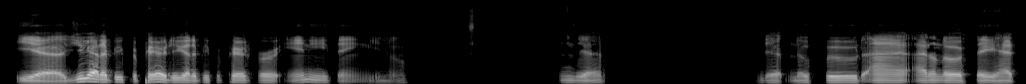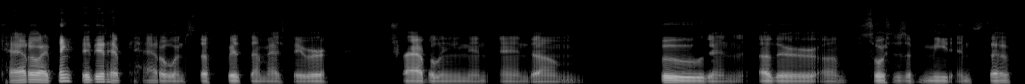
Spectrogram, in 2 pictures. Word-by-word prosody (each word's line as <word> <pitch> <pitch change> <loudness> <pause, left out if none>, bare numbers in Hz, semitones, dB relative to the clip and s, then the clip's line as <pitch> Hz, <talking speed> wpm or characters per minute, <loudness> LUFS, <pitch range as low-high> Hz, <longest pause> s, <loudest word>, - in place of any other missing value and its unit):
Yeah, 80 -4 +6
you 95 - +3
gotta 120 -6 +9
be 115 0 0
prepared. 100 - +4
You 105 0 +2
gotta 100 -1 +6
be 105 - -6
prepared 95 -2 -1
for 95 0 -1
anything, 90 - -4
you - - -17
know? 85 +1 -19 1.5
Mm 100 -1 -8
Yep. 90 +2 -3 1.6
Yep, 95 +1 -5
no 90 +2 -6 0.2
food, 95 +1 +2
I 95 0 +2
I 95 +1 +1
don't 95 0 0
know 95 0 +4
if 90 - -3
they 90 0 +2
had 90 0 +1
cattle. 100 +3 0
I 100 - +3
think 150 +4 +1
they 110 - 0
did 125 0 +2
have 85 - -3
cattle 80 0 -7
and 75 0 -12
stuff - - -6 0.2
with 90 -1 -1
them 75 -1 -9
as 75 -1 -10
they 75 - -6
were 75 -1 -3 0.6
traveling 75 -1 -4
and 70 0 -14
and, 70 -1 -12
um, 65 0 -9 0.8
food 85 -5 +2
and 70 -1 -11 0.2
other, 80 -2 -3
um, - - -14
sources 85 -2 -5
of 80 - -10
meat 85 +1 -7
and 80 +2 -15
stuff. 85 +1 -6
90 Hz, 150 wpm, -27 LUFS, 80-95 Hz, 1.6 s, gotta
